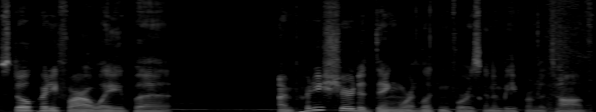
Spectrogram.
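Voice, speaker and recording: A man's voice: fairly low pitch, big pitch swings, normal speed, a little hiss or hum. A man doing casual, rambling live commentary on a video game, playfully chatting to his viewers, with game music behind him. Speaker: game streamer.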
